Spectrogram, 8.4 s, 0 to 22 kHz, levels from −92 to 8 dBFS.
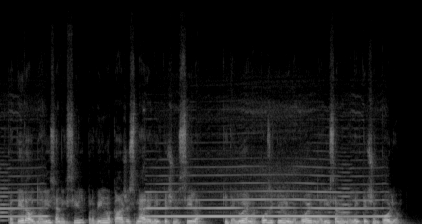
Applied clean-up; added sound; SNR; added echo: none; Wind instrument, woodwind instrument; 5 dB; none.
